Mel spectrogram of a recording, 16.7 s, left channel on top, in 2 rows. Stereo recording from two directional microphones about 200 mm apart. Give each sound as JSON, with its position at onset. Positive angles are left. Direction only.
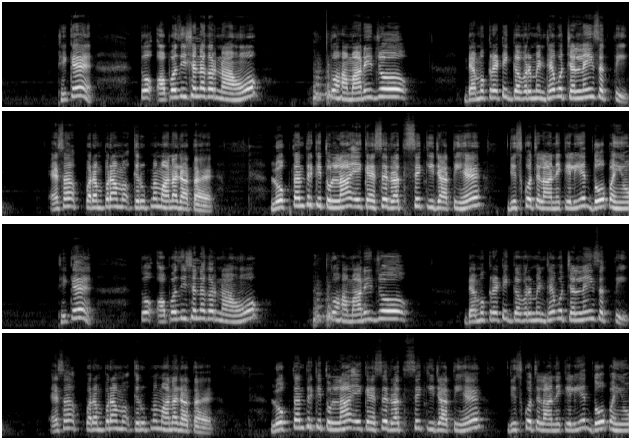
{"t": 0.7, "sound": "speech", "side_deg": 45}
